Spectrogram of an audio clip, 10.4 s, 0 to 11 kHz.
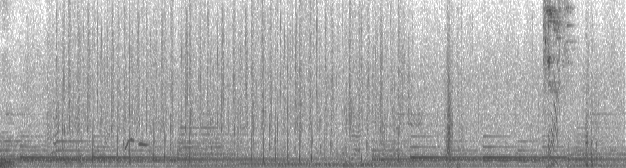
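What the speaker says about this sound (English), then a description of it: "Rain, huh?" Steady rain falls in the video game Persona 5 Royal, a soft continuous hiss beneath sustained musical tones and occasional voices throughout.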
